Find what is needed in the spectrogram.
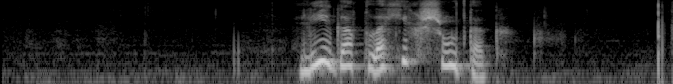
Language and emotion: Russian, positive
